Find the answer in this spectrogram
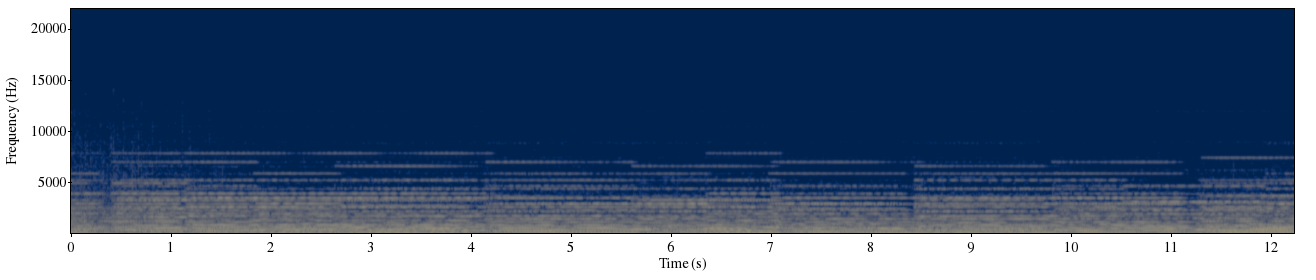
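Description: Slow music of held organ chords, changing every second or two.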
